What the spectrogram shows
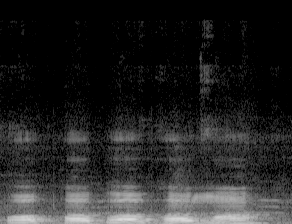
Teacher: पवर्ग ओष्ठ से बोला जाता है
